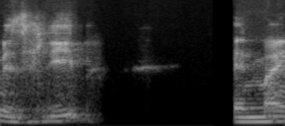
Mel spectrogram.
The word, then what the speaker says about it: Hlib: of Kiev and Rus are Boris and Hlib, or sometimes pronounced Boris and Gleb.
